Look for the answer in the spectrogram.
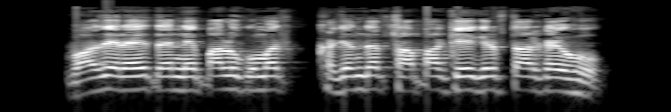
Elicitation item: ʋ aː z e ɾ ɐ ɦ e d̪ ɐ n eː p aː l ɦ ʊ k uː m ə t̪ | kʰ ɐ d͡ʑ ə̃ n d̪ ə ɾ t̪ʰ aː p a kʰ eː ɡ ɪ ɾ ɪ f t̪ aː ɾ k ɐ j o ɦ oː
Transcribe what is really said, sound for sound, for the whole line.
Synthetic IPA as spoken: ʋ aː z e ɾ ɐ ɦ e t̪ ɐ n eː p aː l ɦ ʊ k uː m ə t̪ | kʰ ɐ d͡ʑ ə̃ n d̪ ə ɾ t̪ʰ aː p a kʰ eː ɡ ɪ ɾ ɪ f t̪ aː ɾ k ɐ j o ɦ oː

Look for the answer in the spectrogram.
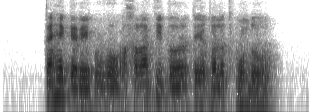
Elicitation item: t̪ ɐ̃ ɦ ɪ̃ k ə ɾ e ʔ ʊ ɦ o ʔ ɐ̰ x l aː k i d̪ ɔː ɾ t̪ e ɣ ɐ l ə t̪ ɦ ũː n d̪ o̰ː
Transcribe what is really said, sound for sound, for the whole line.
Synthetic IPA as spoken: t̪ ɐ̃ ɦ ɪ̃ k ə ɾ e ʔ ʊ ɦ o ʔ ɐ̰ x l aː k i t̪ ɔː ɾ t̪ e ɣ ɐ l ə t̪ ɦ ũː n d̪ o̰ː

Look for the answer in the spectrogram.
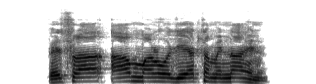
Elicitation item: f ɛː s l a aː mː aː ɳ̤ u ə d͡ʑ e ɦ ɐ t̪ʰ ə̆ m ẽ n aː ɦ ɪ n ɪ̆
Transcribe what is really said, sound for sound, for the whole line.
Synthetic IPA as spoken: f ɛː s l a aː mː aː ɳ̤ u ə d͡ʑ e ɦ ɐ t̪ʰ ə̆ m ẽ n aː ɦ ɪ n ɪ̆

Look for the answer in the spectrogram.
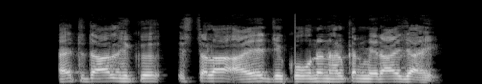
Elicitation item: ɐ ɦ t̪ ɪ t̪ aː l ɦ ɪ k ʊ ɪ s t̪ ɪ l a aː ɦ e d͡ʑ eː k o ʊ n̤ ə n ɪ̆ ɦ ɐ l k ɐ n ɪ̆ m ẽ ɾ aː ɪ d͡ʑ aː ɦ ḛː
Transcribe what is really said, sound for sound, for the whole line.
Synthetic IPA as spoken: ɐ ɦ t̪ ɪ d̪ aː l ɦ ɪ k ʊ ɪ s t̪ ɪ l a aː ɦ e d͡ʑ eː k o ʊ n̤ ə n ɪ̆ ɦ ɐ l k ə n ɪ̆ m ẽ ɾ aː ɪ d͡ʑ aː ɦ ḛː

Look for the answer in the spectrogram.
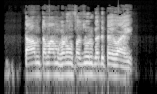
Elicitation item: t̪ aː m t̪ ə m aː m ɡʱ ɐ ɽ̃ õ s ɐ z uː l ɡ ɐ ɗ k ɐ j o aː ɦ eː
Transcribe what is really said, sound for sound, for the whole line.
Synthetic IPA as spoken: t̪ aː m t̪ ɐ m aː m ɡʱ ɐ ɽ̃ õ f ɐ z uː l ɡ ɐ ɗ k ɐ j o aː ɦ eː

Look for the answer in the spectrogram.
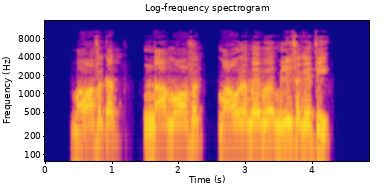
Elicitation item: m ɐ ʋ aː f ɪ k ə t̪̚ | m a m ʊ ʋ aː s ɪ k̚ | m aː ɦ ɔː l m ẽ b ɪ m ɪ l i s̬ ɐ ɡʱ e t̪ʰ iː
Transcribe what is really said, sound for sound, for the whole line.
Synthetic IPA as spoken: m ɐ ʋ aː f ɪ k ə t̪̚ | n a m ʊ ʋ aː f ɪ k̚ | m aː ɦ ɔː l m ẽ b ɪ m ɪ l i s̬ ɐ ɡʱ e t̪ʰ iː

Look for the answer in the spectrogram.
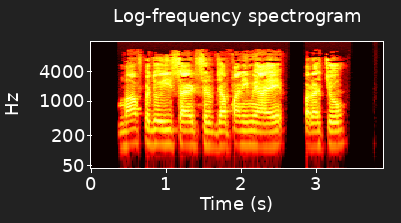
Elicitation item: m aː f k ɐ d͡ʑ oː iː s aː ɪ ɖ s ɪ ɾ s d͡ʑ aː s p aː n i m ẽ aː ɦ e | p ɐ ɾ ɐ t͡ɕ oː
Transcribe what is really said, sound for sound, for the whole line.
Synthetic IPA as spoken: m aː f k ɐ d͡ʑ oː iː s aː ɪ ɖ s ɪ ɾ f d͡ʑ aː p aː n i m ẽ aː ɦ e | p ɐ ɾ ɐ t͡ɕ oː

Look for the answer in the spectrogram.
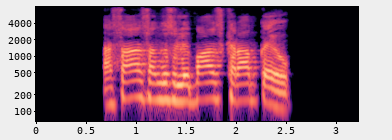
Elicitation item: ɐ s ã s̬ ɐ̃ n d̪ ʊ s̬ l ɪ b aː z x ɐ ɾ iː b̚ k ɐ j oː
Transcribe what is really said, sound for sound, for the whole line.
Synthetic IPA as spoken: ɐ s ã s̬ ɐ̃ n d̪ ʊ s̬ l ɪ b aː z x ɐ ɾ aː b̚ k ɐ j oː

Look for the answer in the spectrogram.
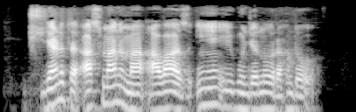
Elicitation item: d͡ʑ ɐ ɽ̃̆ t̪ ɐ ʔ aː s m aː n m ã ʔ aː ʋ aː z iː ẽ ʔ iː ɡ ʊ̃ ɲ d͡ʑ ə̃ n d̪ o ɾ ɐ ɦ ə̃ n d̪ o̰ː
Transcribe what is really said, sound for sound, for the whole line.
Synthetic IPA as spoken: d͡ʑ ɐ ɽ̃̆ t̪ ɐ ʔ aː s m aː n m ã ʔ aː ʋ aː z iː ẽ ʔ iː ɡ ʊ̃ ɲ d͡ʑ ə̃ n d̪ o ɾ ɐ ɦ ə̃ n d̪ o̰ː

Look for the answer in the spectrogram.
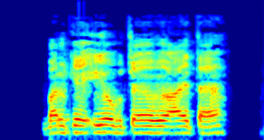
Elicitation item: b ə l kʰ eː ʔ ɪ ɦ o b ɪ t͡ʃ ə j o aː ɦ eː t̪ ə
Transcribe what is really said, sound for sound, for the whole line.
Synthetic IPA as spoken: b ə l k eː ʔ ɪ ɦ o b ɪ t͡ʃ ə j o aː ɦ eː t̪ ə

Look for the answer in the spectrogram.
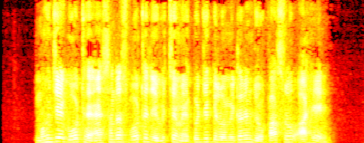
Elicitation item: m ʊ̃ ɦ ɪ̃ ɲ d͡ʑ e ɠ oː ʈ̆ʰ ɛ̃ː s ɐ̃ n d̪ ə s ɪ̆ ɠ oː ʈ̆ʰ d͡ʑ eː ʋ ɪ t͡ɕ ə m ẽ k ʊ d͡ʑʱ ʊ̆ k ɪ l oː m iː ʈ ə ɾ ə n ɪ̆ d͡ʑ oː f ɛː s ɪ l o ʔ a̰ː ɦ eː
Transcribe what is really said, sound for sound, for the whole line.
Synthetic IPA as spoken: m ʊ̃ ɦ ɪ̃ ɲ d͡ʑ e ɠ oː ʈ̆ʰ ɛ̃ː s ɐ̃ n d̪ ə s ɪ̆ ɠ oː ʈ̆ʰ d͡ʑ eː ʋ ɪ t͡ɕ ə m ẽ k ʊ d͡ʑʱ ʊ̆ k ɪ l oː m iː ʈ ə ɾ ə n ɪ̆ d͡ʑ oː f aː s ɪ l o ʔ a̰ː ɦ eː

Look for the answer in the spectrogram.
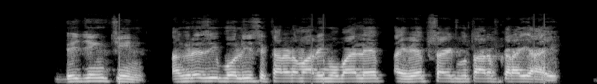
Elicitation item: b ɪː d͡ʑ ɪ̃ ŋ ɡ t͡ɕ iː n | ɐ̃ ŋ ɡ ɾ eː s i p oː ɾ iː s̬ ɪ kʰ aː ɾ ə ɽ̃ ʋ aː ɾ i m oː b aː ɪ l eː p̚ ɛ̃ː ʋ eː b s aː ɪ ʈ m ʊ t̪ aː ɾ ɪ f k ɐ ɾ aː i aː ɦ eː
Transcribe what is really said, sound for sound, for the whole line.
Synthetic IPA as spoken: b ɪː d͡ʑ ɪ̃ ŋ ɡ t͡ɕ iː n | ɐ̃ ŋ ɡ ɾ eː z i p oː l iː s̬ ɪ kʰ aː ɾ ə ɽ̃ ʋ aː ɾ i m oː b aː ɪ l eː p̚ ɛ̃ː ʋ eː b s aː ɪ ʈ m ʊ t̪ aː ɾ ɪ f k ɐ ɾ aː i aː ɦ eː

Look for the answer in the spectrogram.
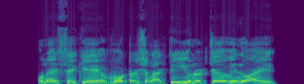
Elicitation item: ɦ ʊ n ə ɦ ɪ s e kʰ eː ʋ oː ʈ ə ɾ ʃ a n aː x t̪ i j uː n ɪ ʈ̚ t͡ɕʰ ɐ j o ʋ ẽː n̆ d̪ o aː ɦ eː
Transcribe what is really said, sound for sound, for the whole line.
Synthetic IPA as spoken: ɦ ʊ n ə ɦ ɪ s e kʰ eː ʋ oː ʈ ə ɾ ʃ ɐ n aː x t̪ i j uː n ɪ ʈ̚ t͡ɕ ɐ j o ʋ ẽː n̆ d̪ o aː ɦ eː

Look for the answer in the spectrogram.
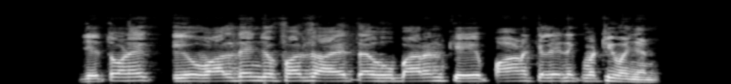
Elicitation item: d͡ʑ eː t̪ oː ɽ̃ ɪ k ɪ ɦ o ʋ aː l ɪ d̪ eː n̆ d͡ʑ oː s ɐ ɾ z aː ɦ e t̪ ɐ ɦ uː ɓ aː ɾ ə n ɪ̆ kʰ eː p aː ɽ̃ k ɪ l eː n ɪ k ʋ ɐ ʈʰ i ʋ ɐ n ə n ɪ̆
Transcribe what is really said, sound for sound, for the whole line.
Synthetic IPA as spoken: d͡ʑ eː t̪ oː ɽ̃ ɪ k ɪ ɦ o ʋ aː l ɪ d̪ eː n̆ d͡ʑ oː f ɐ ɾ z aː ɦ e t̪ ɐ ɦ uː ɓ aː ɾ ə n ɪ̆ kʰ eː p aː ɽ̃ k ɪ l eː n ɪ k ʋ ɐ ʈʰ i ʋ ɐ ɲ ə n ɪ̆

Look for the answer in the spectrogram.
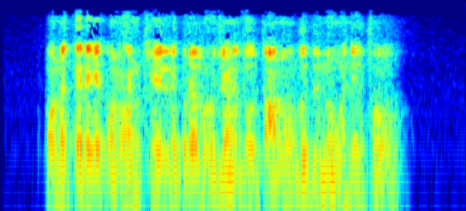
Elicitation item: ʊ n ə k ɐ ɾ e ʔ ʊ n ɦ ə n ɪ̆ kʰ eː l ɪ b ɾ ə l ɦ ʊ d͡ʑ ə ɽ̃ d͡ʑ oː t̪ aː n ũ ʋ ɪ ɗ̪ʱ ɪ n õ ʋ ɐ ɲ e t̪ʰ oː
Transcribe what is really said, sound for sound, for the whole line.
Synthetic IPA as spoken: ʊ n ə k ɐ ɾ e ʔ ʊ n ɦ ə n ɪ̆ kʰ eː l ɪ b ɾ ə l ɦ ʊ d͡ʑ ə ɽ̃ d͡ʑ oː t̪ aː n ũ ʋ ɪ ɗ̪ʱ ɪ n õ ʋ ɐ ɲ e t̪ʰ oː

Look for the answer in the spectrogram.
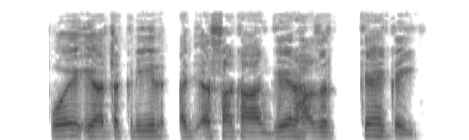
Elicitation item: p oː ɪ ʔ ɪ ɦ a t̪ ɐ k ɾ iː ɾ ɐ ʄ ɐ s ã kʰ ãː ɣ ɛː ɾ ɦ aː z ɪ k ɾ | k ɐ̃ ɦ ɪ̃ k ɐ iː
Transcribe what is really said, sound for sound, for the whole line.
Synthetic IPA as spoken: p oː ɪ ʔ ɪ ɦ a t̪ ɐ k ɾ iː ɾ ɐ ʄ ɐ s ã kʰ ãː ɣ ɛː ɾ ɦ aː z ɪ ɾ | k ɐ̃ ɦ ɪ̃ k ɐ iː

